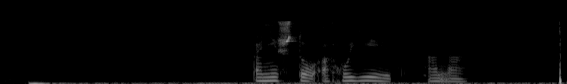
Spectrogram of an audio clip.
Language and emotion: Russian, neutral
